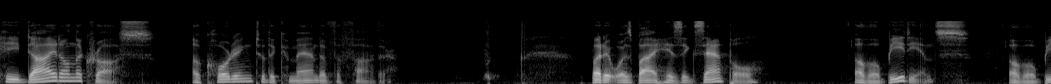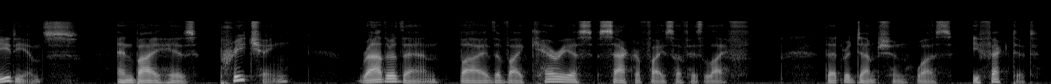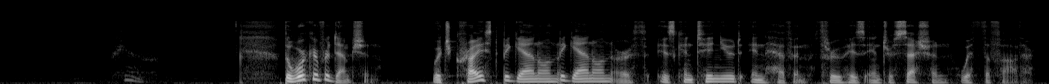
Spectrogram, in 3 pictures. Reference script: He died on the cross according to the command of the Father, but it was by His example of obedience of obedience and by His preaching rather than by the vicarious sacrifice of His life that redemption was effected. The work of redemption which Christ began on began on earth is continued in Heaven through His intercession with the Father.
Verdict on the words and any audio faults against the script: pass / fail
fail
